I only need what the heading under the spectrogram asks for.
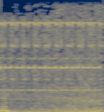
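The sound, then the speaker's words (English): A brief electronic starship hail signal, a steady, bright ringing tone like a telephone bell, sounding alone for under a second with no voices. “Captain, we are being hailed. Our first hail.”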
